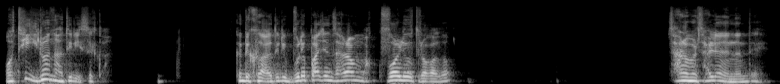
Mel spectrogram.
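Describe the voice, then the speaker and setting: A man's voice: fairly high pitch, breathy edge. A middle-aged male pastor preaching a sermon with emphatic repetition and rhetorical questions.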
